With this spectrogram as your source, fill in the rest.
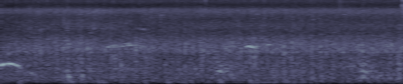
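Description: Light drizzling rain falls over floodwater covering yards and ground, a steady soft hiss of fine drops that stays even throughout, with faint background murmurs.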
